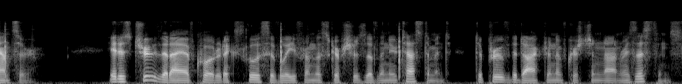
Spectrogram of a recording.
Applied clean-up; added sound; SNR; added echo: neural diffusion model UNIVERSE++.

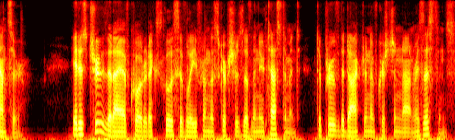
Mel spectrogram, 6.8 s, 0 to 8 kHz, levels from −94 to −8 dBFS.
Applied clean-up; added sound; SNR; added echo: neural separator model SepFormer DNS4.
